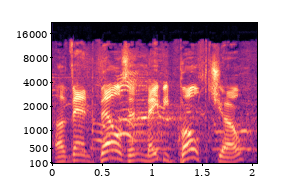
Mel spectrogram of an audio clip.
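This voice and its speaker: A man's voice: on the high side, expressive, unhurried, background noise. A man giving live play-by-play kickboxing commentary as a broadcast commentator.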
